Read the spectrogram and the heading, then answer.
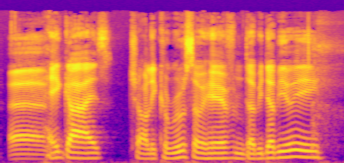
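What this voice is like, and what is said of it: Imitates a news anchor TV voice. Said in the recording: “She's very she's got the definition of like a news anchor voice ... She's a news TV voice ... my Charlie Caruso impression ... it wasn't the best ... that instant kind of like, yep, that's a TV voice”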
